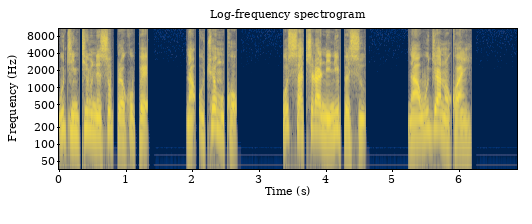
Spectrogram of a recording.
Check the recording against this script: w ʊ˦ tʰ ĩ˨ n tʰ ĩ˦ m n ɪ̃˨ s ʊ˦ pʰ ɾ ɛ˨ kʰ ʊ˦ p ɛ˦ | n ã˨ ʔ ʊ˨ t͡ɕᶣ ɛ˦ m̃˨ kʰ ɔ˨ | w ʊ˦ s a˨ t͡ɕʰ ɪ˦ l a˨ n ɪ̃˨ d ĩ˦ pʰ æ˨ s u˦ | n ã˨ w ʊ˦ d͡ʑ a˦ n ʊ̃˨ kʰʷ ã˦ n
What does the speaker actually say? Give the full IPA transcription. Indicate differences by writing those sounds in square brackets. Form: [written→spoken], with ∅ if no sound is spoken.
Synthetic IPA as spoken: w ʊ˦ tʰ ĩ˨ n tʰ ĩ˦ m n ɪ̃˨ s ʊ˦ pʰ ɾ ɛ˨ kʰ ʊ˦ p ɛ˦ | n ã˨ ʔ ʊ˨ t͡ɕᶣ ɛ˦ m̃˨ kʰ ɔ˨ | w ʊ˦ s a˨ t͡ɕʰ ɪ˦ [l→ɾ] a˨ n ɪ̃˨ [d→n] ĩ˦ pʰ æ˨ s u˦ | n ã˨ w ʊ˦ d͡ʑ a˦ n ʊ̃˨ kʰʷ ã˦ n

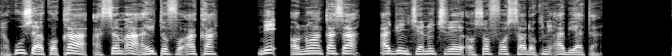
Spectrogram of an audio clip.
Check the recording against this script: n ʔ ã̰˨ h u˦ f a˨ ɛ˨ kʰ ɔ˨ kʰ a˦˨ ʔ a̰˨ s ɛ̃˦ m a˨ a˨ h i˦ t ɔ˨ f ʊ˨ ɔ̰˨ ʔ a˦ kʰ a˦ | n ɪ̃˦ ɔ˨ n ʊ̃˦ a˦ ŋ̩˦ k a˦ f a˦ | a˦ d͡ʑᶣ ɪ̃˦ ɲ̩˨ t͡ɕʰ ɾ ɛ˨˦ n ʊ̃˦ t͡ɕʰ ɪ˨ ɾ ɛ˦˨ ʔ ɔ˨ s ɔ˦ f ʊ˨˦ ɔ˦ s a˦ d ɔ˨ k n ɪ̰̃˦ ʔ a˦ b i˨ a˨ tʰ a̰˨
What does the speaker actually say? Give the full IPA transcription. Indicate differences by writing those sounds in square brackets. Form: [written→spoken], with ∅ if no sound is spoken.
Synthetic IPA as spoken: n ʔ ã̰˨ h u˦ [f→s] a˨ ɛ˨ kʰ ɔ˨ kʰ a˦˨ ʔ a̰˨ s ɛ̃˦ m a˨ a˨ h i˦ t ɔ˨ f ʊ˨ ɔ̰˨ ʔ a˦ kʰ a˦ | n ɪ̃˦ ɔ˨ n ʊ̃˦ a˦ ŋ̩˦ k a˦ [f→s] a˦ | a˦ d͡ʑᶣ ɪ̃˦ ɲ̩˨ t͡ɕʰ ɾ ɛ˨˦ n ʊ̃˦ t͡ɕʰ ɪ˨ ɾ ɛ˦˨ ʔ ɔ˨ s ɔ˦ f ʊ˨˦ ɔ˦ s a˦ d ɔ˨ k n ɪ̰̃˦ ʔ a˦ b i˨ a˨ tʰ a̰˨

